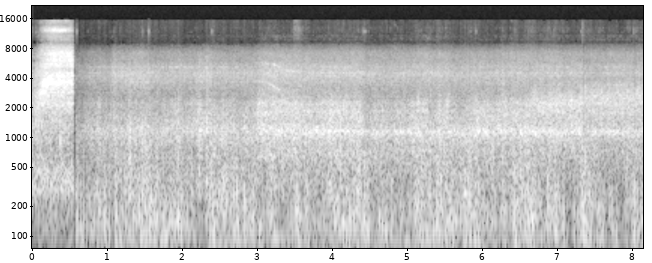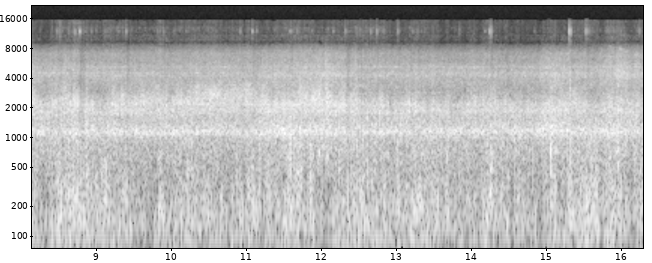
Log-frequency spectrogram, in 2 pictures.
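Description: Two trains passing at speed: the coaches of an express on the adjacent track rush by the open doorway of the moving train, over its own wheel-and-rail rumble and wind on the microphone. A brief sharp hiss comes right at the start.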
